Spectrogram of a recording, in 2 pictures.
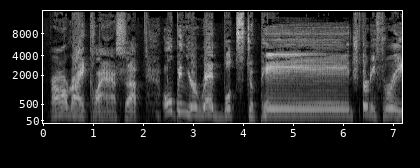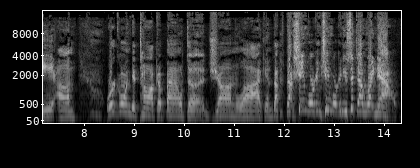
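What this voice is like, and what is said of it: Imitates another person's voice. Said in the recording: “that impression was scarily accurate ... that sounded exactly like him”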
